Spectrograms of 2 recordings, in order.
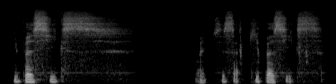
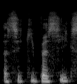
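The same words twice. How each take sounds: First: Whispered to himself, softer; quiet whispered repeat. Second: Said in the usual way. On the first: Real, not acted. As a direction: murmur the tool name under your breath. Repeats tool name to himself.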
